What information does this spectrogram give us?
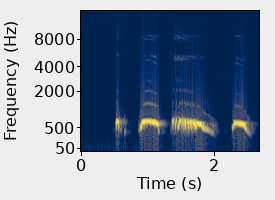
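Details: Male spotted dove used as a decoy, calling to lure wild doves in, recorded clean without background noise: a short opening coo, then two longer level coos, the middle one longest and falling at its end, and a final short falling coo.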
